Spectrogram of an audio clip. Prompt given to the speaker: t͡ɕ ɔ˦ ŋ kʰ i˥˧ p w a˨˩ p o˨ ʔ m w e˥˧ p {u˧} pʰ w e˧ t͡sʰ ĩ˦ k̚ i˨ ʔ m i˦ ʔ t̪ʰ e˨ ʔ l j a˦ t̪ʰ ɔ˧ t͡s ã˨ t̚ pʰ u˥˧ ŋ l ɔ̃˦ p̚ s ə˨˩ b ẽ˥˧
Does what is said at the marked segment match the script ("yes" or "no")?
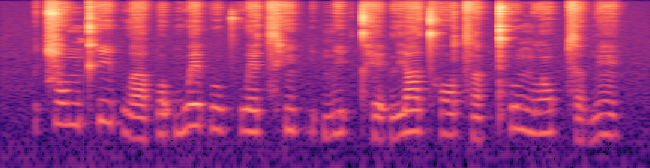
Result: yes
